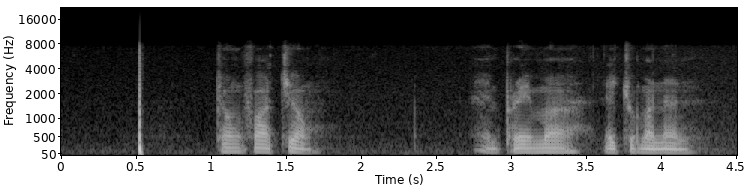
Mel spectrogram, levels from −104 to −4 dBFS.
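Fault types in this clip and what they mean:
Invalid numbers at full scale: at 0.52 s a calculation blew up and pinned the output at one extreme value, so you get one sharp bang lasting about 3 ms, which fits a 128-sample block.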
